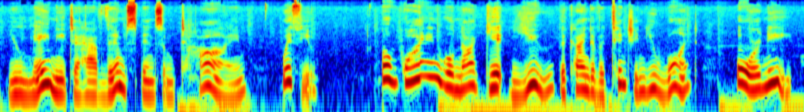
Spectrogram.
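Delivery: ordinary delivery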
